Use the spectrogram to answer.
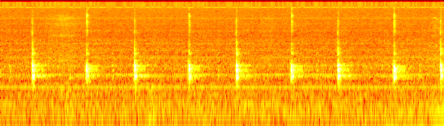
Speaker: okay what's happened is it's out of beat and i pushed it the wrong way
